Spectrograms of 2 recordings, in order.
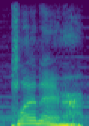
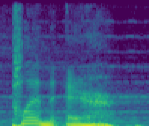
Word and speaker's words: plein air: In the Plein Air Podcast, we cover the world of outdoor painting, called Plein Air. The French coined the term, which means open air or outdoors. The French pronounce it Plein Air.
